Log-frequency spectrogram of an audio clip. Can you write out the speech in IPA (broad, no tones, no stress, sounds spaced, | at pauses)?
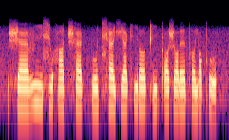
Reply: ʃ æ v i ɕ ʊ h ɑ t͡ʃʰ æ kː ʊ t͡ɕʰ æ ç æ kʰ i ɾ ʌ kʼ i kʼ ɒ ʃ ɒ ɾ ɛ tʰ ʌ j ɒ kʰ ʊ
